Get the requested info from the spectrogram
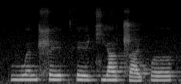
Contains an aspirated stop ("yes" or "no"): yes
